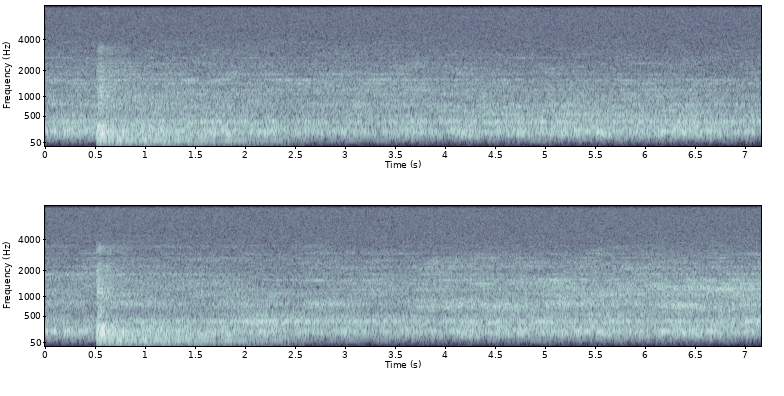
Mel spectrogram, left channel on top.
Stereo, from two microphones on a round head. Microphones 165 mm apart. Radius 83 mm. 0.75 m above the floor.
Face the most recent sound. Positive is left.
turn(degrees=-35)  # may be behind; listen again after turning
